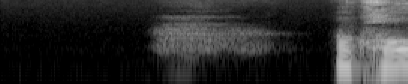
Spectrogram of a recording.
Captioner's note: inhalation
